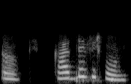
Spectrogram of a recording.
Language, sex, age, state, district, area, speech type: Dogri, female, 18-30, Jammu and Kashmir, Jammu, urban, conversation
